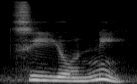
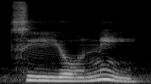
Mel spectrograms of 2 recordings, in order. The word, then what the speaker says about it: ציוני: Zionist in Hebrew is, for a man, ציוני, ציוני, ציוני, ציוני, the sound of TsadI, tss. And for a woman, ציונית, ציונית, ציונית. The dot here, right? This is the gesh. It closes the syllable.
